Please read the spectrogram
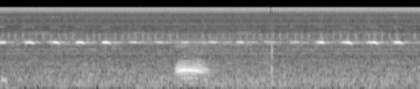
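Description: An insect chirping steadily in a regular, high-pitched rhythm of about two to three chirps a second. About halfway through there is one brief pitched vocal sound that rises and falls.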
